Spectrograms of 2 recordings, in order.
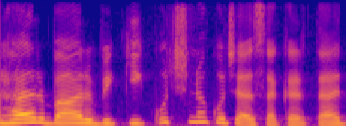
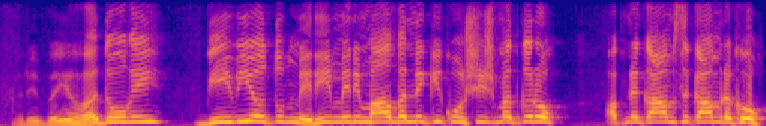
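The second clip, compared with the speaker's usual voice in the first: heated retort; 6 semitones higher, 5 dB louder than usual. Acted. Husband shouting back at wife.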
